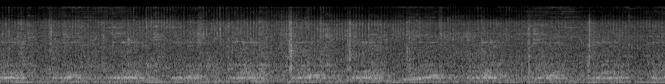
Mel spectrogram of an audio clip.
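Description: Automatic corn-snack packing line running, with its feed conveyor and flow-wrapping machine: a steady hum with a pulse repeating about twice a second, and a few sharp clicks.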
